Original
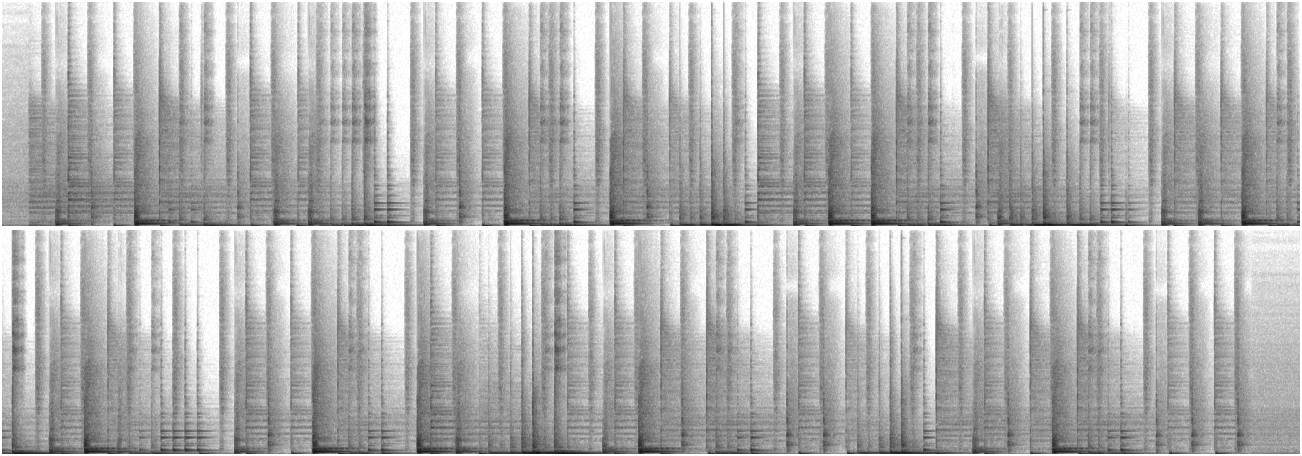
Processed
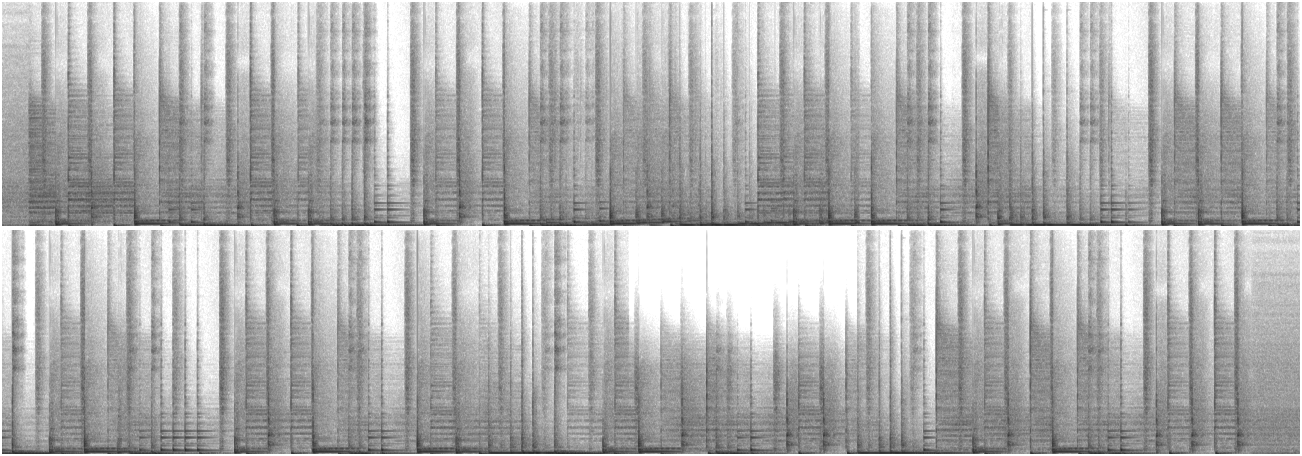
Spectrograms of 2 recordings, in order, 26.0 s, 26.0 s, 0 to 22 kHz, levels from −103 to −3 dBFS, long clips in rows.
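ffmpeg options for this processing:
-filter_complex "[0:a]asettb=1/sr,asplit=3[a][b][c];[a]atrim=end=5.184[d];[b]atrim=start=5.18:end=8.57,asetpts=PTS-STARTPTS,afade=t=in:d=0.004:c=qsin,afade=t=out:st=3.386:d=0.004:c=qsin,asplit=6[e][f][g][h][i][j];[f]adelay=256,afreqshift=100,volume=-11dB[k];[g]adelay=512,afreqshift=200,volume=-17.9dB[l];[h]adelay=768,afreqshift=300,volume=-24.9dB[m];[i]adelay=1024,afreqshift=400,volume=-31.8dB[n];[j]adelay=1280,afreqshift=500,volume=-38.7dB[o];[e][k][l][m][n][o]amix=inputs=6:normalize=0,atrim=end_sample=149499[p];[c]atrim=start=8.566[q];[d][p]acrossfade=d=0.004:c1=hsin:c2=qsin[r];[r][q]acrossfade=d=0.004:c1=qsin:c2=hsin,asettb=1/sr,asplit=3[s][t][u];[s]atrim=end=19.244[v];[t]atrim=start=19.24:end=21.53,asetpts=PTS-STARTPTS,afade=t=in:d=0.004:c=qsin,afade=t=out:st=2.286:d=0.004:c=qsin,lowpass=f=8.7k:w=0.5412,lowpass=f=8.7k:w=1.3066[w];[u]atrim=start=21.526[x];[v][w]acrossfade=d=0.004:c1=hsin:c2=qsin[y];[y][x]acrossfade=d=0.004:c1=qsin:c2=hsin,highpass=78,acompressor=threshold=-33dB:ratio=5,volume=8dB"

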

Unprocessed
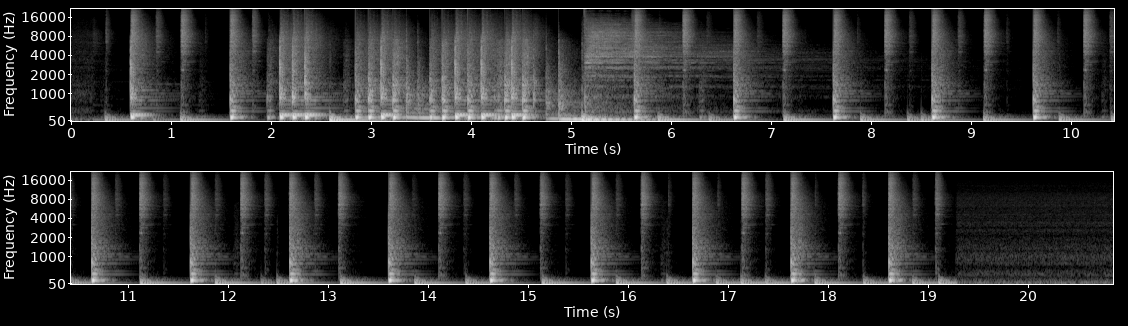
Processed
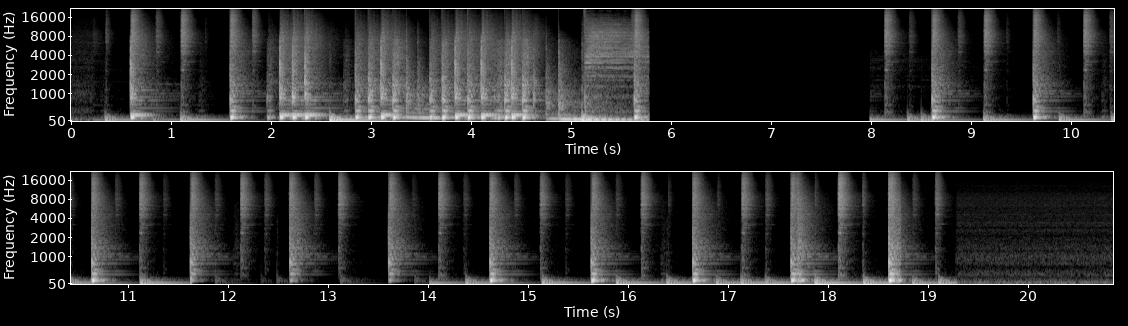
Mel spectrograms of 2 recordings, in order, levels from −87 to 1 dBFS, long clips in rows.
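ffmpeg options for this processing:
-filter_complex "[0:a]asettb=1/sr,asplit=3[a][b][c];[a]atrim=end=11.634[d];[b]atrim=start=11.63:end=14.02,asetpts=PTS-STARTPTS,afade=t=in:d=0.004:c=qsin,afade=t=out:st=2.386:d=0.004:c=qsin,highpass=550[e];[c]atrim=start=14.016[f];[d][e]acrossfade=d=0.004:c1=hsin:c2=qsin[g];[g][f]acrossfade=d=0.004:c1=qsin:c2=hsin,asettb=1/sr,asplit=3[h][i][j];[h]atrim=end=17.694[k];[i]atrim=start=17.69:end=18.73,asetpts=PTS-STARTPTS,afade=t=in:d=0.004:c=qsin,afade=t=out:st=1.036:d=0.004:c=qsin,acontrast=77[l];[j]atrim=start=18.726[m];[k][l]acrossfade=d=0.004:c1=hsin:c2=qsin[n];[n][m]acrossfade=d=0.004:c1=qsin:c2=hsin,asplit=3[o][p][q];[o]atrim=end=5.78,asetpts=PTS-STARTPTS,afade=t=out:st=5.776:d=0.004:c=hsin[r];[p]atrim=start=5.78:end=7.99,asetpts=PTS-STARTPTS,volume=0[s];[q]atrim=start=7.99,asetpts=PTS-STARTPTS,afade=t=in:d=0.004:c=hsin[t];[r][s][t]concat=n=3:v=0:a=1"

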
